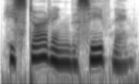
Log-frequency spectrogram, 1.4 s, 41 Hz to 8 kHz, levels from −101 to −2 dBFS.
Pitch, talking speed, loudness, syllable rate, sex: 175 Hz, 170 wpm, -19 LUFS, 5.4 syllables/s, female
